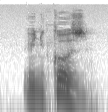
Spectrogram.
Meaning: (noun) 1. cause 2. case (a legal proceeding); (verb) inflection of causer: 1. first/third-person singular present indicative/subjunctive 2. second-person singular imperative
- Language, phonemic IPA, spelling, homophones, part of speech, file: French, /koz/, cause, causent / causes, noun / verb, Fr-cause.ogg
